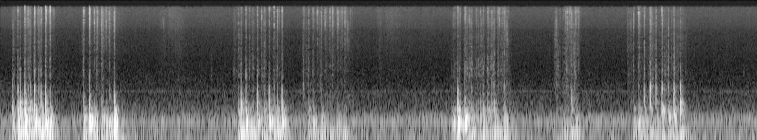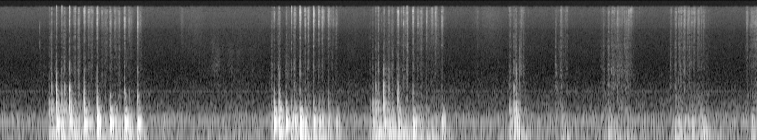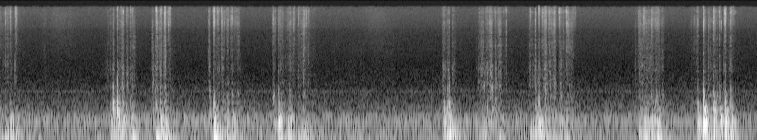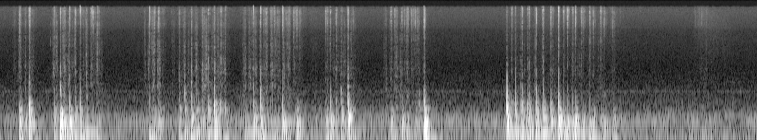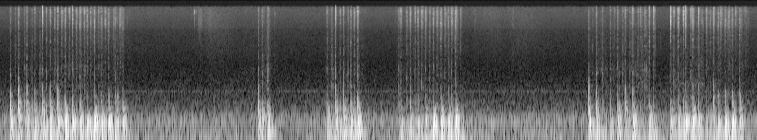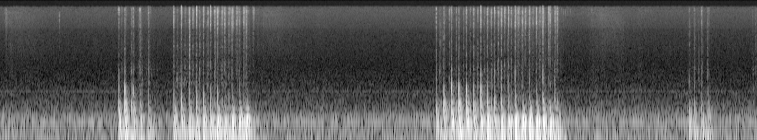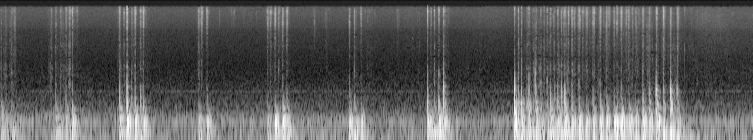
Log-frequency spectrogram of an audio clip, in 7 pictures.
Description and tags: Small Creature Scamper on Carpet
Small creature scamper/skitter sounds. Performed using my fingertips on carpet.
